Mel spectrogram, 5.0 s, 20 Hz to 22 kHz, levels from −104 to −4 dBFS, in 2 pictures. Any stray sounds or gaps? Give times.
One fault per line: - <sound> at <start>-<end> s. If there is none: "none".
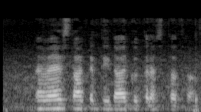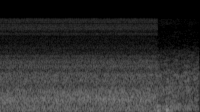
none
